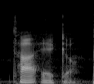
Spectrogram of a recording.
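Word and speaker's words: Taeko: Ichikawa reserves actual material hardship for Takeiko. – You've lost it. You got worse. Not better. – I did it worse. – Taiko. Yeah. Taiko. All vowels are pronounced. Taiko.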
